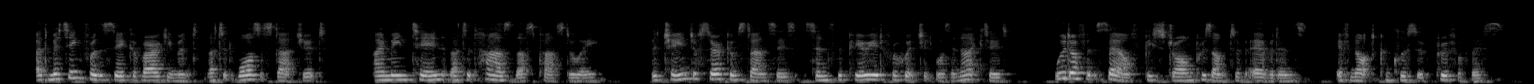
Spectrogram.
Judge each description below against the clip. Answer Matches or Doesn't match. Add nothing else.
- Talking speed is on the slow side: Doesn't match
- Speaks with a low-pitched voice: Doesn't match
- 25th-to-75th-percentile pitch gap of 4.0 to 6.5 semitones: Matches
